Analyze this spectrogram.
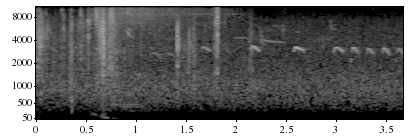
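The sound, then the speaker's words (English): Steady rushing water from a waterfall jutting out of a vine-covered monolith, with green water, fills the background while a bird chirps in a quick series of short, high notes, with a few clicks and knocks near the start. “You can hear birds, you can hear the waterfall, you can hear the water flowing.”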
